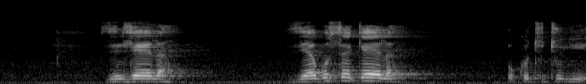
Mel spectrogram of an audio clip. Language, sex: Zulu, male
